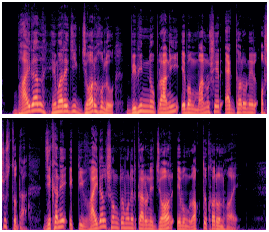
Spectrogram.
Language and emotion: Bengali, neutral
